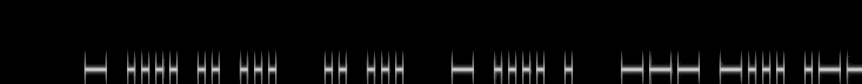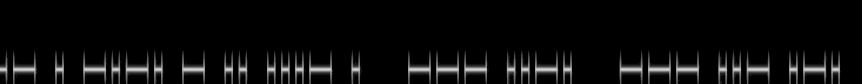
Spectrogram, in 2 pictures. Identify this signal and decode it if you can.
Morse code, heard as a keyed tone, about 17 wpm, 700 Hz. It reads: THIS IS THE OBJECTIVE OF OUR
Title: Sentences from Top 1200 Words 17wpm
